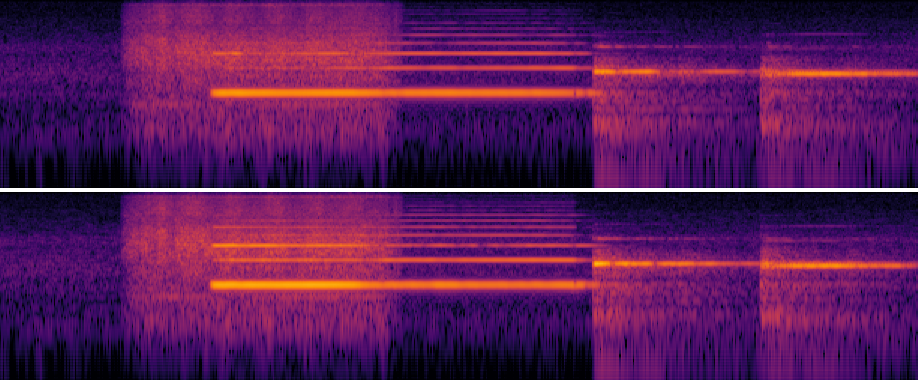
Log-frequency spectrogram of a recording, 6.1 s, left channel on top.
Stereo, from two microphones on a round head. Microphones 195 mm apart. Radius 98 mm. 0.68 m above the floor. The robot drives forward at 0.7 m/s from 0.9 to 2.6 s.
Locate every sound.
1.4 s a flute: 85° right, 0.5 m; by 3.9 s 30° right (ahead or behind), 1.0 m
4.0 s a piano: 35° right (ahead or behind), 5 m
